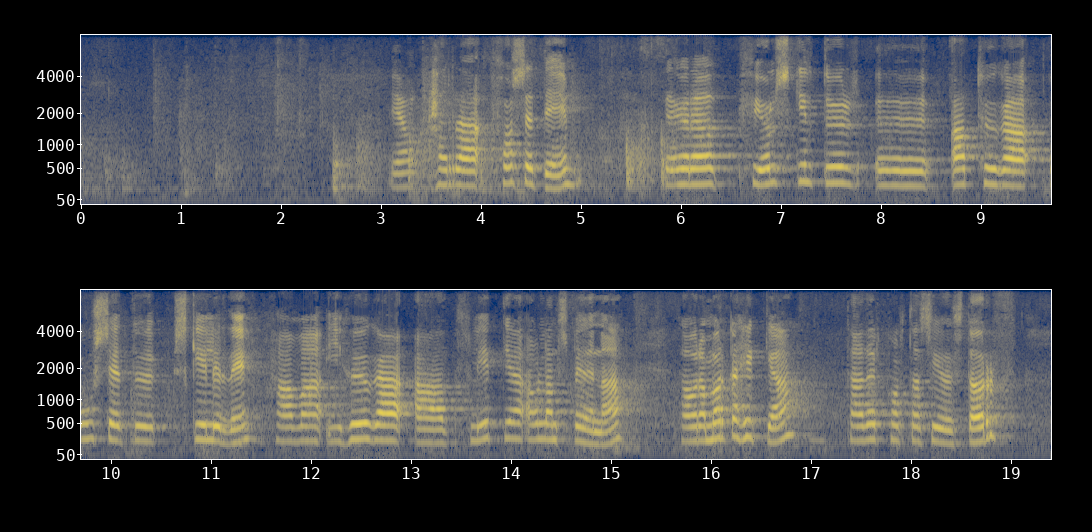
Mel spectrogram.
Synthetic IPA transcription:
jaːwhɛrːafɔ̥sɛt̪ɪ | θɛːɣaɾaðfjœlscɪlt̪ʏɾ | aːt̪hʏɣapusɛːt̪ʏ | scɪːlɪɾðɪhavaʔiɦʏːɣaaðflɪːt̪jaʔawlant̪spɪðɪna | θaðvɛɾaðmœɾkaɦɪcːa | θaðɛɾ̥kʰvɔr̥t̪aðsjɛːðʏst̪œɾv

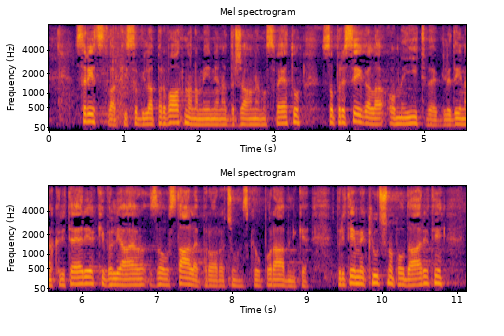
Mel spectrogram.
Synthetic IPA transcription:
sɾeːt̪st̪ʋakisɔbilapəɾʋɔːt̪nanameːnjɛnad̪əɾʒaːwnɛmusʋɛːt̪u | sɔpɾɛseːɡalaʔɔmɛjit̪ʋɛɡlɛd̪eːnakɾit̪ɛːɾijɛkiʋɛljaːjɔzaɔst̪aːlɛpɾɔɾat͡ʃunskɛupɔɾaːbnikɛ | pɾit̪eːmjɛkljuːt͡ʃnɔpɔwd̪aːɾit̪i

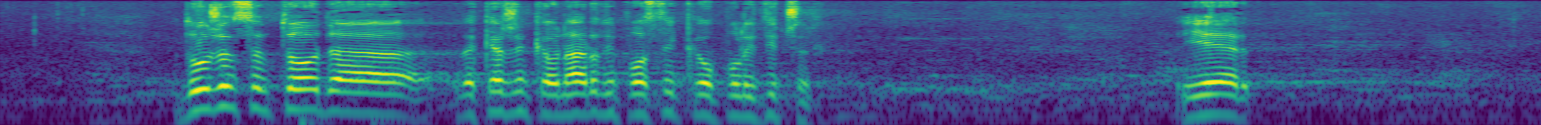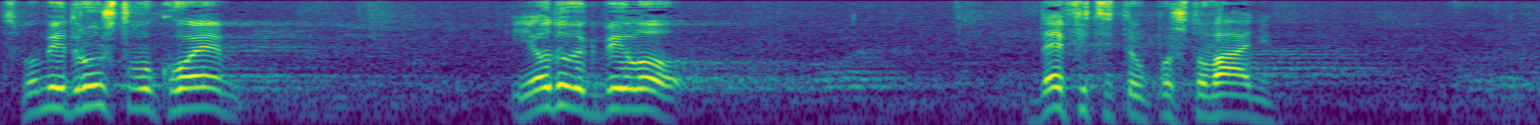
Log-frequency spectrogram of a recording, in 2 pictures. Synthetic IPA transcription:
d̪uːʒensamt̪oːd̪ad̪akaːʒemkao̞naːɾod̪nipo̞slanikːaopo̞lit̪it͡ʂaɾ | jeɾ | smo̞miːd̪ɾuːʂt̪vʋouko̞jem | jeod̪uʋekbiːlˠo̞ | d̪efit̪sit̪aupoʂt̪o̞ʋaːɲu

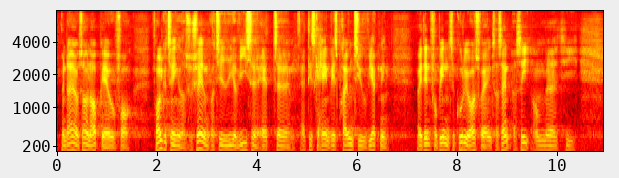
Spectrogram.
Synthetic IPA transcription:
mend̥ɑæɐjo̝sɒ̽e̝nɒ̽b̥̚ɡ̥ɛːʊfɒ̽ | fɒ̽lɡ̥ət͡sʰe̝ŋ̰ð̞̩ˠɒ̽so̝ɕɛ̰ːld̥emokʰʁɑ̈t͡sʰḭːð̞̩ˠiɒʋḭːsəæd̥æ̥d̥e̝sɡ̥æɦæe̝nʋe̝spʰʁɛʋent͡sʰiʊʋiɐɡ̥ne̝ŋ | ɒ̽id̥enfɒ̽b̥e̝n̰l̩səkʰuɾ̥e̝jo̝ɒ̽səʋæːɐe̝nd̥ʁɐsæn̰d̥ɒse̝̰ːɒ̽md̥i

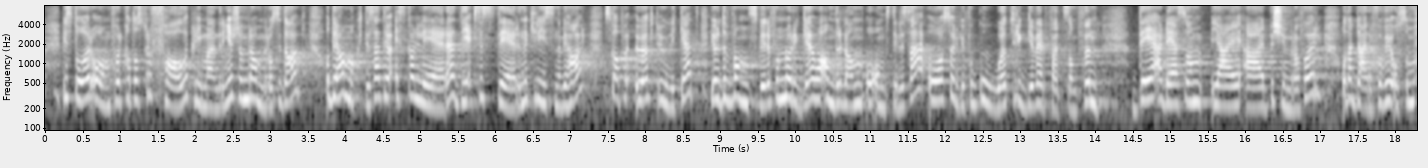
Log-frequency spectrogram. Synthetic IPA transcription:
ʋɪst̪oːɾoːʋənfɔɾkʰɑt̪ɑst̪ɾʊfɑːləkʰliːmɑɛnd̪ɾɪŋəʂɔmɾɑmːəɾɔsɪd̪ɑːɡʔɔd̪ɛhɑɾmɑkt̪ɪsæɪt̪ʰɪlɔʔɛskɑleːɾəd̪iɛksɪst̪eːɾənəkʰɾiːsənəʋɪɦɑɾ | skɑːpəʔøːkt̪ʉːliːkheːt̪jøːɾəd̪ɛʋɑnsklɪəɾəfɔɳɔɾɡəɔʔɑnd̪ɾəlɑnːɔʔɔmst̪ɪlːəsæɪʔɔsœɾɡəfɔɾɡuːət̪ʰɾʏɡːəʋɛlfæɖsɑmfʉn | d̪ɛæ̰ɖɛsɔmjæɪʔæɾbəçʏmɾɑfɔɾʔɔd̪ɛææɖæɾfɔɾʋɪɔsːɔmɔ

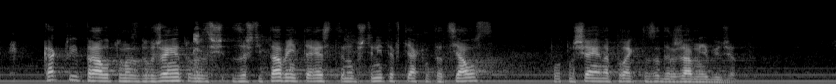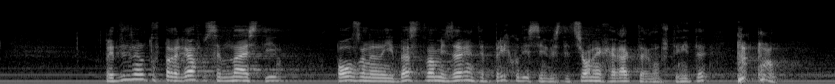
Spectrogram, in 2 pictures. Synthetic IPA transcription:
kak̚t̪oipɾavot̪onɐzd̪ɾuʒɛniɛt̪od̪ɐzɐʃt̪it̪avɐint̪ɛɾɛsi̥t̪ɛnɐopʃt̪init̪ɛft̪ʲaxnət̪ət̪sʲalˠost̪ | poːt̪noʃɛniɛnɐpɾoɛk̚t̪əzɐd̪əɾʒavnijəbjud͡ʒɛt̪ | pɾɛd̪vid̪ɛnot̪ofpɐɾɐɡɾafosɛmnajst̪i | pɔlˠzvɐnɛnɐibɛst̪vamizɛɾnit̪ɛpɾixod̪isinvɛst̪it̪siɔnɛnxɐɾak̚t̪ɛɾnɐopʃt̪init̪ɛ

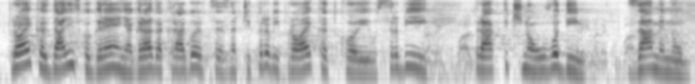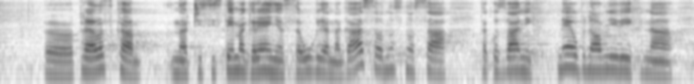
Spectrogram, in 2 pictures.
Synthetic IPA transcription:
pɾo̞jekat̪d̪aʎinsko̞ɡːɾeeɲaɡɾaːd̪akɾaɡoeʋt̪sajeznaːt͡ʃipr̩ʋipɾo̞jekat̪kʰo̞jiusr̩biipɾakt̪it͡ʂnouʋo̞d̪i | zame̞nu | pɾelˠaska | znat͡ʂisist̪e̞ːmaɡɾeɲasauɡʎanaɡaːso̞d̪nosnosa | t̪akozʋaːnix | neobnoʋʎiʋixna

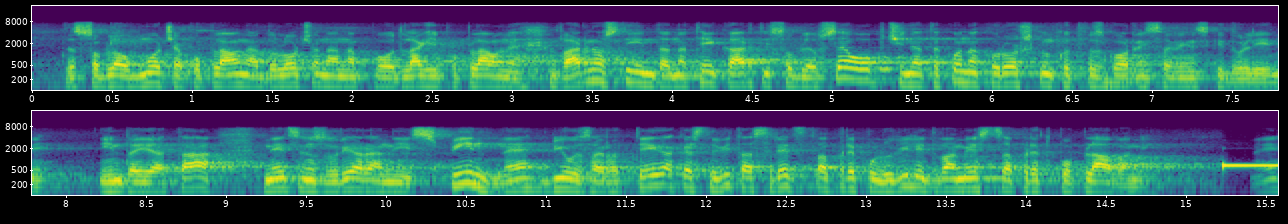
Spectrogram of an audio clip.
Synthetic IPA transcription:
d̪̥asɔblaɔbmoːt͡ʃjapɔplawnad̪ɔloːt͡ʃɛnanapɔd̪laːɡipɔplawnɛʋaɾnɔst̪iːnd̪anat̪ɛjkaɾt̪isɔblɛwsɛopt͡ʃinɛt̪akoːnakɔɾoːʃkəmkɔt̪ʋəzɡoːɾnislɔʋeːnskid̪ɔlḭnḭ | ind̪ajɛt̪a | nɛt̪sɛnzuɾiɾanispinnɛbiwzaɾat̪ːeːɡakɛɾst̪ɛʋiːt̪asɾeːt̪st̪ʋapɾɛpɔlɔʋiːlid̪ʋameːst̪sapɾɛt̪pɔplaːʋa̰mḭ | nɛ

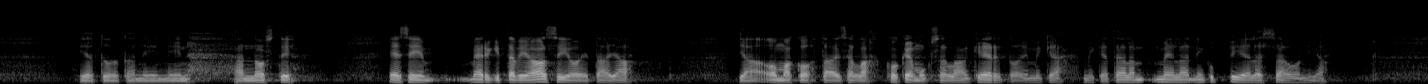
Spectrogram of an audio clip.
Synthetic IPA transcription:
jɑt̪uot̪ɑniːnniːnhænnost̪i | esiːmmerkit̪ːæʋiæɑsioit̪ɑjɑ | jɑ̰o̰mɑkoht̪ɑiselːɑkokemukselːɑːŋkert̪oimikæmikæt̪æːlæmeilːæniːŋkuppielesːæonjɑ

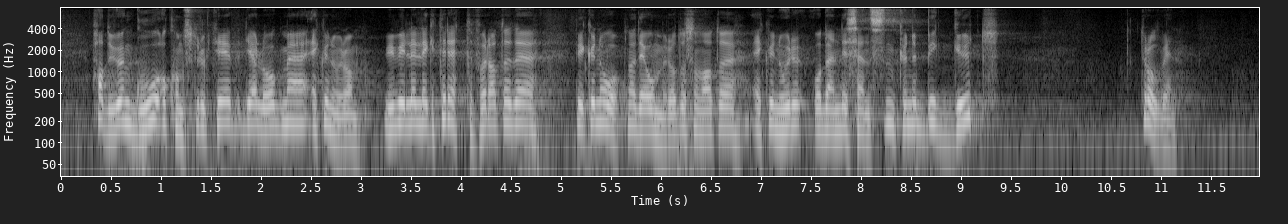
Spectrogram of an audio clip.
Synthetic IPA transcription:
hɑd̪ːəʋjʊɛnɡuːɔkʰɔnst̪ɾʉkt̪ʰiːʋd̪ɪɑloːɡmɛɛkʋɪnuːɾɔmʋɪʋɪlːəlɛɡːət̪ʰɪlɾɛt̪ʰːəfɔɾɑt̪d̪ɛʋɪkʉnːəoːpnəd̪ɛɔmɾoːd̪əsɔnːɑt̪ɛkʋɪnuːɾɔd̪ɛnlɪsɛnsnkʰʉnːəbʏɡːəʉːt̪ | ɾɔlʋɪ̰ːn

